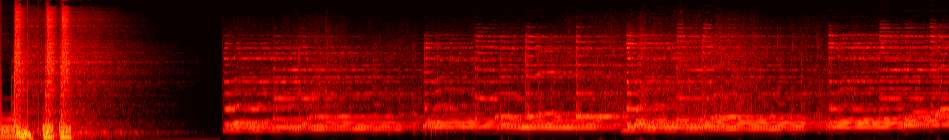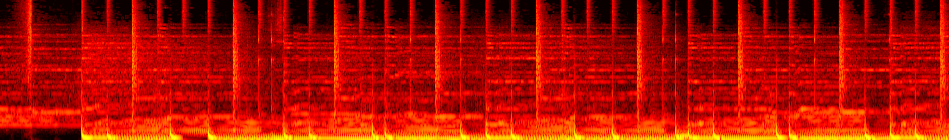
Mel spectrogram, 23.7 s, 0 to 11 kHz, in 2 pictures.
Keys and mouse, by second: 3.1 alt+click, 8.8 alt+click, 13.7 alt+click, 16.0 alt+click, 19.4 alt+click, 23.2 alt+click.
